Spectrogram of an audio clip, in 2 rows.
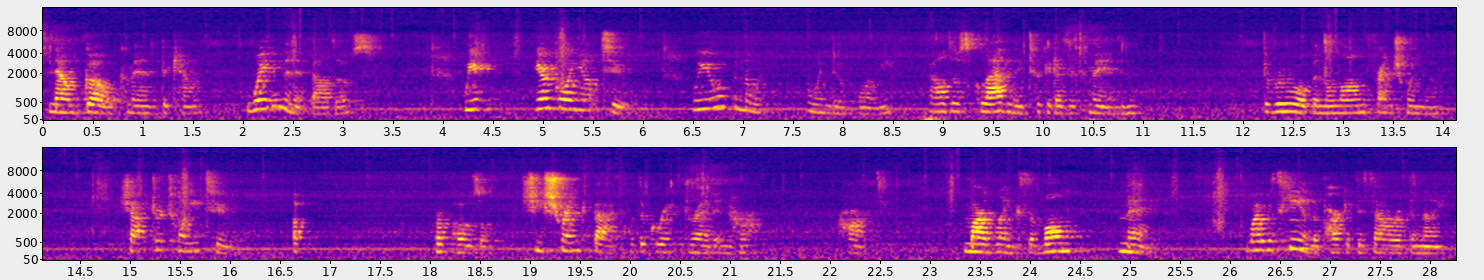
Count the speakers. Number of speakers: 1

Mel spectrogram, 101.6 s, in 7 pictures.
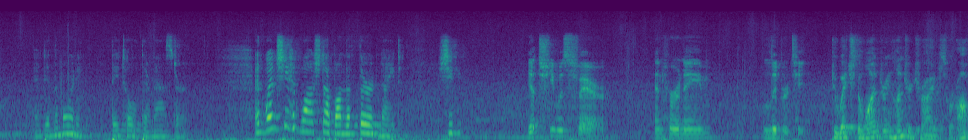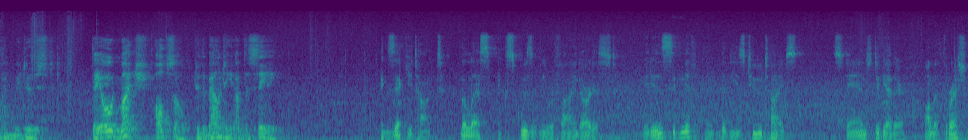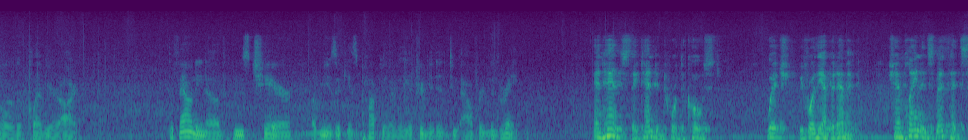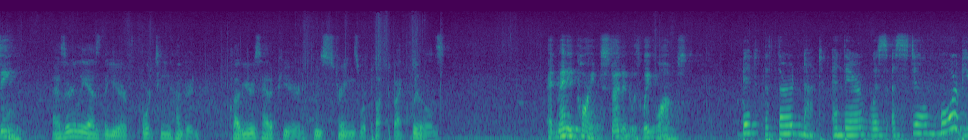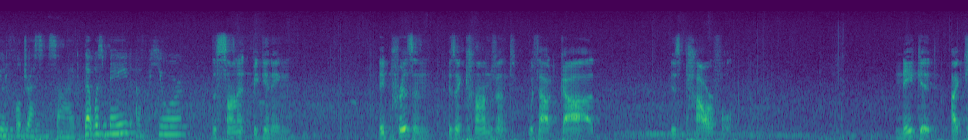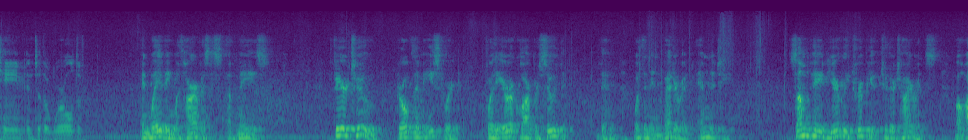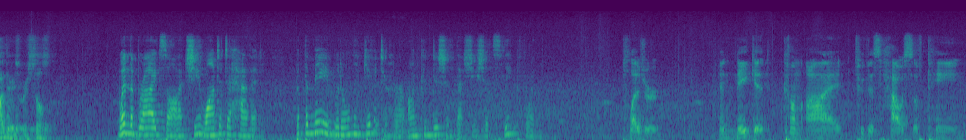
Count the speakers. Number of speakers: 4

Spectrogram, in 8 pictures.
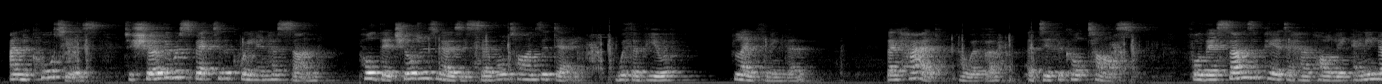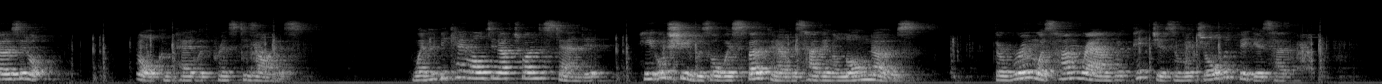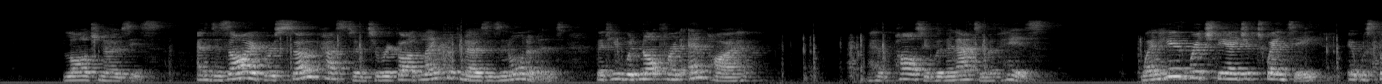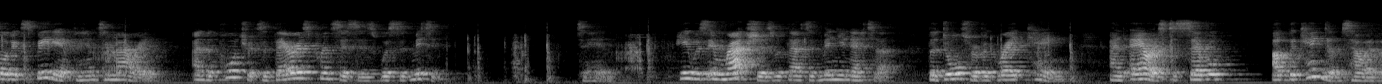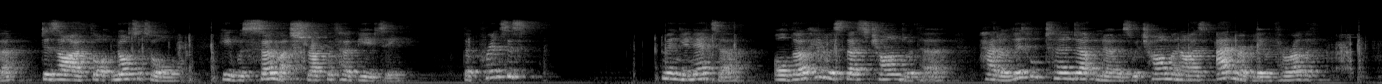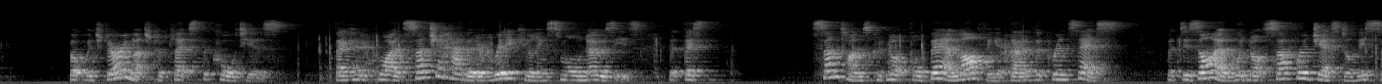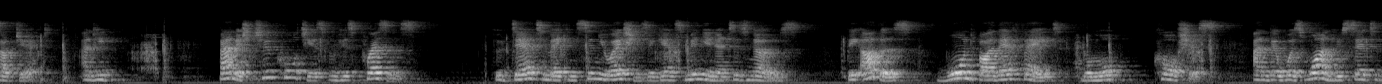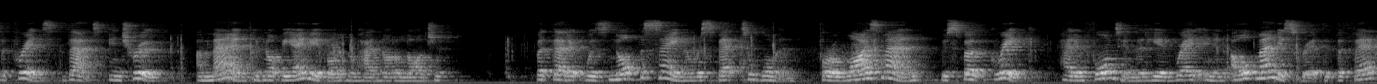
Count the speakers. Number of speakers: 1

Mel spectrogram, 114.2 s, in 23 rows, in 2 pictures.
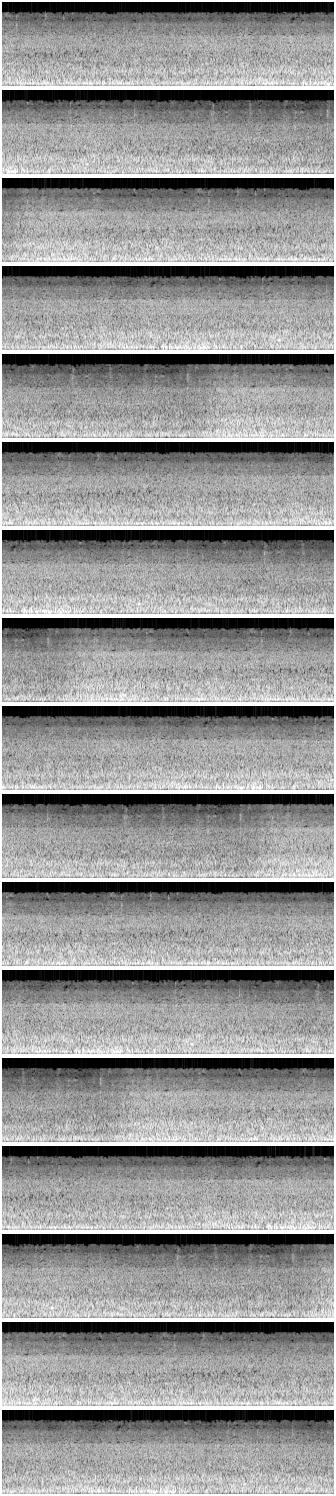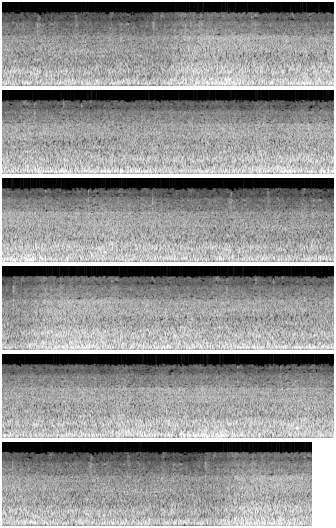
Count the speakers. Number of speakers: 0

